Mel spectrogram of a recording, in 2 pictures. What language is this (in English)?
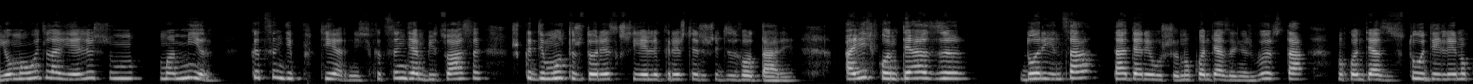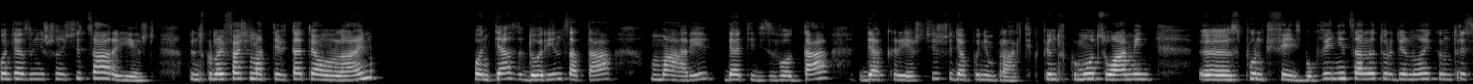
Romanian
